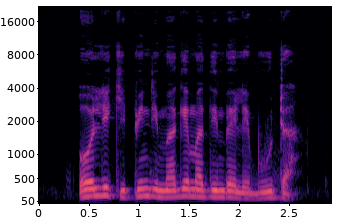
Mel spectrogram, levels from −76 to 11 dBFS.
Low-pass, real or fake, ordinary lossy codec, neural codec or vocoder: none; real; none; none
